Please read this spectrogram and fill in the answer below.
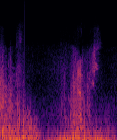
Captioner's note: wind blowing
